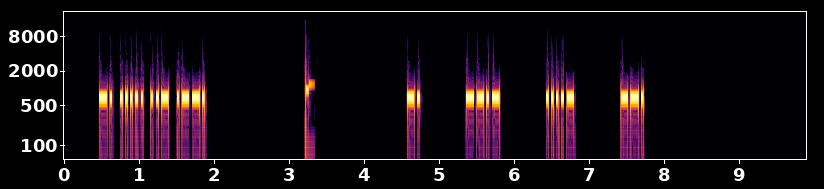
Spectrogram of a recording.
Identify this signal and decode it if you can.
Morse code, heard as a keyed tone, about 36 wpm, spaced as for 18 wpm, 700 Hz. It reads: N5UP NQ4G
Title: USA Call Signs - 4 Characters - 6x Character Spacing - 35wpm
